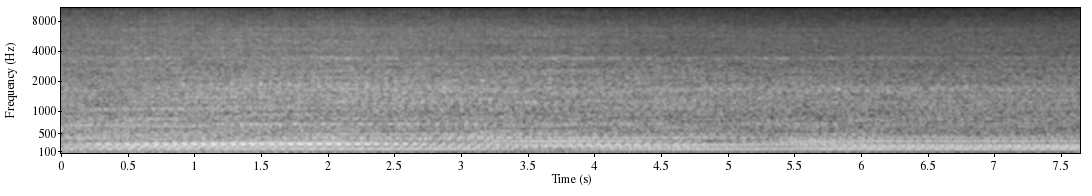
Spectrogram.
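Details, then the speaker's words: Circa 1980-81 Bobcat 843 with Perkins diesel (4.152/153 or 4.154), injectors serviced to crack at 2200, electric fuel pump fitted: idles with uneven shaking beat about three pulses a second; starts easily but runs rough, cause not found. "and the engine now starts nice and easy and it runs it's just running rough"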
